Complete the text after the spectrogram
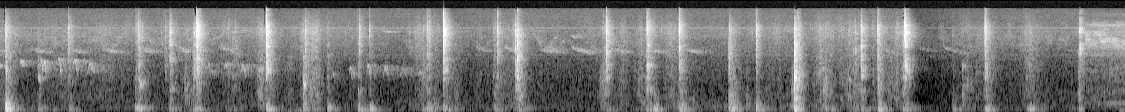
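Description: Hands strike a wooden post with sharp knocks, again and again.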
